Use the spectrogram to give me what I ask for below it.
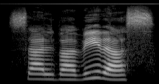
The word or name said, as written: salvavidas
